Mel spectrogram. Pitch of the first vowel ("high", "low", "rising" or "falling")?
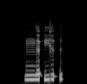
high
